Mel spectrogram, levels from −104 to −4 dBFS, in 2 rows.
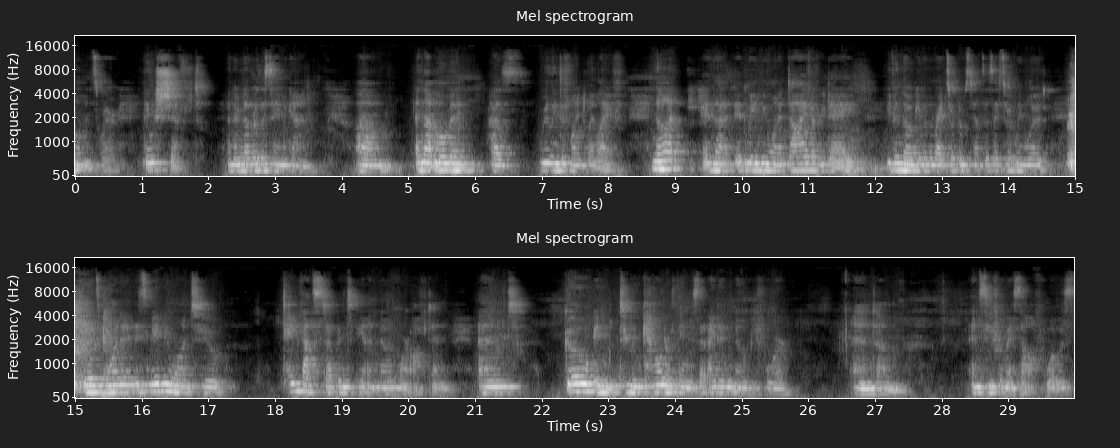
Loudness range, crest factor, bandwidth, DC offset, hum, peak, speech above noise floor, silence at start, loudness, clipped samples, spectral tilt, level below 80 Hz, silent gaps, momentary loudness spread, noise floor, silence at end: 8 LU; 20 dB; 13 kHz; under 0.1%; none; -10 dBFS; 41 dB; 0 s; -29 LUFS; under 0.1%; -7 dB/octave; -58 dBFS; none; 18 LU; -70 dBFS; 0 s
